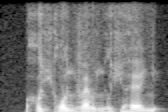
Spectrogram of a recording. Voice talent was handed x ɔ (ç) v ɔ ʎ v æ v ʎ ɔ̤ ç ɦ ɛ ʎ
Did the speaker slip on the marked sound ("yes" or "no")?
no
